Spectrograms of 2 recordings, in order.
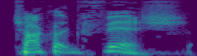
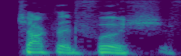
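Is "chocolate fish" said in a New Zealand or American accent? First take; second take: American; New Zealand. First: It is said in the speaker's own accent. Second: It is said in a New Zealand accent.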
